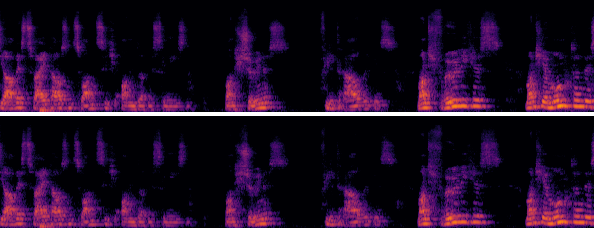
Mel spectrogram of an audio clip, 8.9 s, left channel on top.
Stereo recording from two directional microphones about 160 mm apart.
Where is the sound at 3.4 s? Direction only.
15° left (ahead or behind).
